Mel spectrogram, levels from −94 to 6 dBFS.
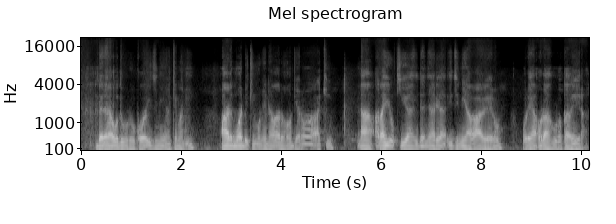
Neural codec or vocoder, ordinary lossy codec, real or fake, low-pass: codec, 44.1 kHz, 2.6 kbps, DAC; none; fake; none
